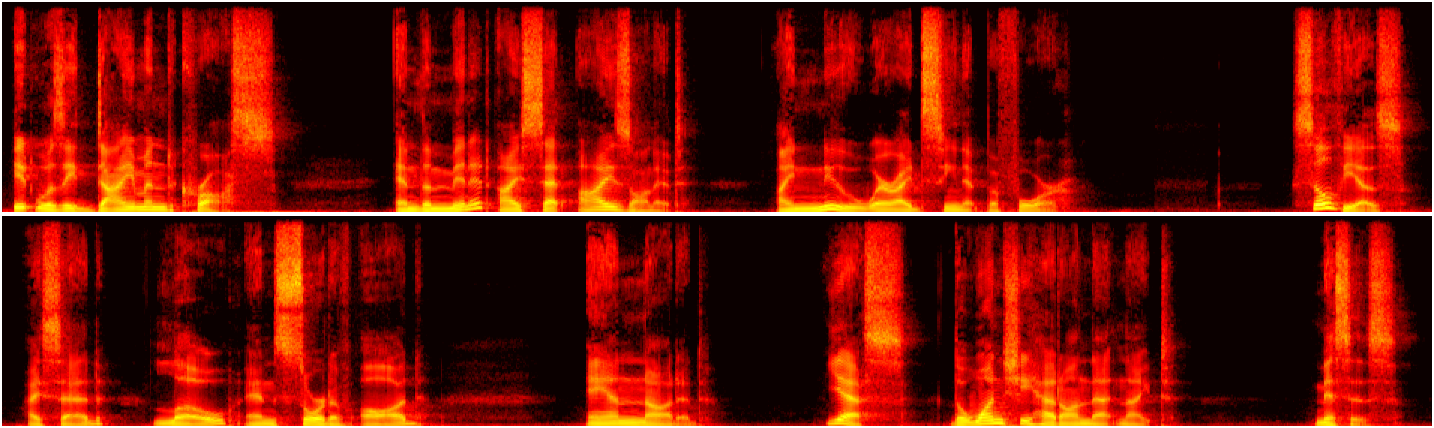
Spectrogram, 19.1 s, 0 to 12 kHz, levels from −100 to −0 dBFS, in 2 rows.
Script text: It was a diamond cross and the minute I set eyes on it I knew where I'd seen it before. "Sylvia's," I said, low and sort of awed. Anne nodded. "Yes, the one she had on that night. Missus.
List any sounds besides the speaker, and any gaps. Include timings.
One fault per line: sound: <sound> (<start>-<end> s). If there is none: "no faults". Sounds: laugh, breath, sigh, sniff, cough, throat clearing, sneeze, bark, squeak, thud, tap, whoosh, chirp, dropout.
no faults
